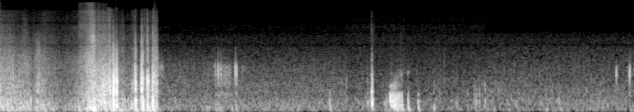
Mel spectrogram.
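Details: Stomach growling from hunger at work: loud gurgling rumble about a second and a half, then quieter bubbling gurgles in a still room; normal borborygmi.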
